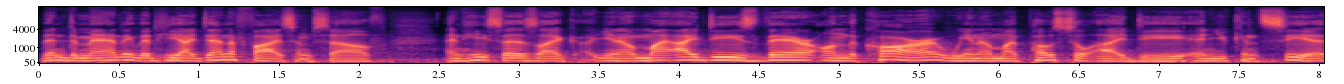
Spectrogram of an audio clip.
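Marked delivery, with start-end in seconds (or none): none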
